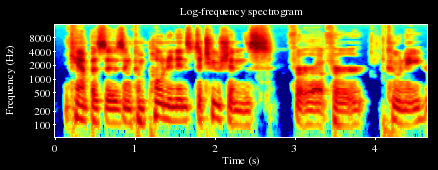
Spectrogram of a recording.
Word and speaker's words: CUNY: In order to find, there are several different campuses and component institutions for CUNY, or CUNY, yeah, I think that's a hard C.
